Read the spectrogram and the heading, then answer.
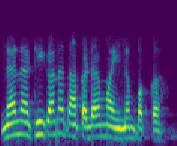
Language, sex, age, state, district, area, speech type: Sindhi, female, 60+, Maharashtra, Mumbai Suburban, urban, conversation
